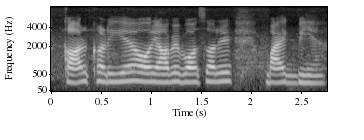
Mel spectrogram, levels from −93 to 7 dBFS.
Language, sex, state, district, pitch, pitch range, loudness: Hindi, female, Bihar, Araria, 255 Hz, 240-270 Hz, -15 LUFS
